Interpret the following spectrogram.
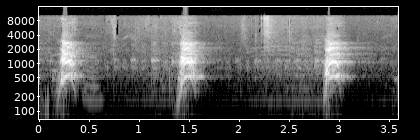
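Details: Cavalier King Charles Spaniel barking three times, single sharp barks spaced roughly one and a half seconds apart, in an otherwise quiet setting.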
